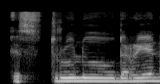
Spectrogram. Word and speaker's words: Strullu-Derrien: So, we have the honor to have with us to Christine Strullu-Deria. I'm hoping that I'm pronouncing your last name correctly.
